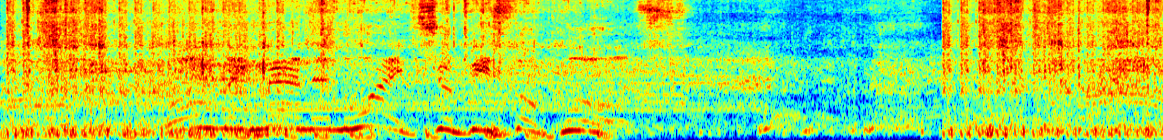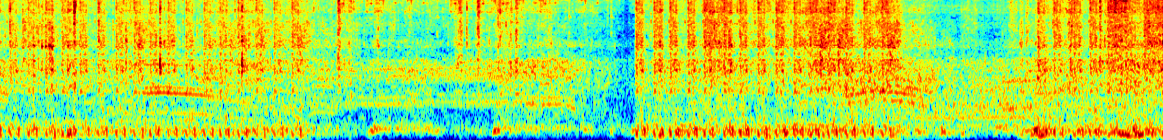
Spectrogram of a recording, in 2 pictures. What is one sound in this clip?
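Zombies growl and moan.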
